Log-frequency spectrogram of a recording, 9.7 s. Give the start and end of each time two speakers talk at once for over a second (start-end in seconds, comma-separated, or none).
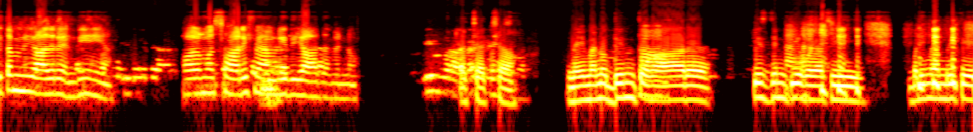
none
